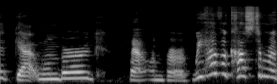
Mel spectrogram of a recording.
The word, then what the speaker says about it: Gatlinburg: spot that i can um make get gate gatlinburg is that how you say it gatlinburg gatlinburg we have a customer that we have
